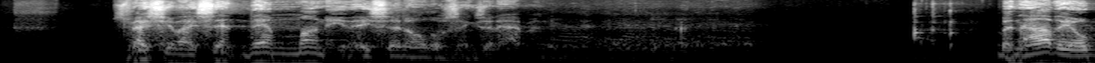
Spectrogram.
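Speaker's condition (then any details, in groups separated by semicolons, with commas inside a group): Laryngeal cancer after radiation; still affected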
